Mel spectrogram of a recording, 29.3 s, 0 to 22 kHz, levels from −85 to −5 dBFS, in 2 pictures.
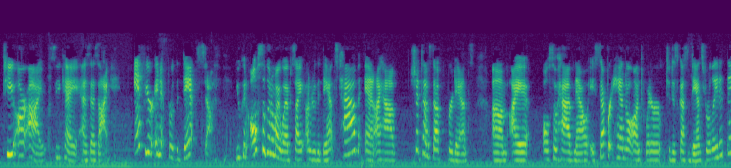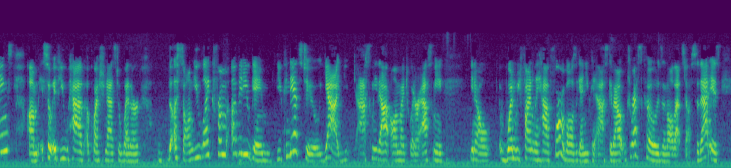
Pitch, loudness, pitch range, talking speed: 205 Hz, -17 LUFS, 185-280 Hz, 215 wpm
